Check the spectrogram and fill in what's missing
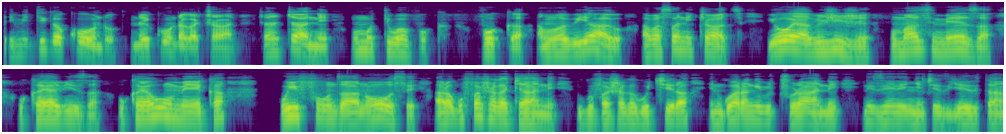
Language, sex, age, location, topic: Kinyarwanda, male, 18-24, Musanze, health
